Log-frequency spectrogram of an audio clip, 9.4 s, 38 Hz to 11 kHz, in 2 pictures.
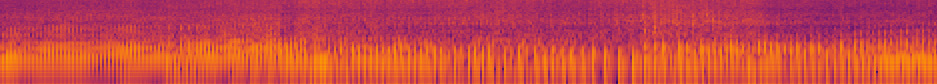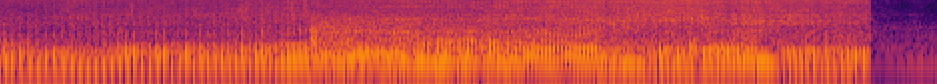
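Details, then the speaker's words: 2001 Yamaha WR250F single-cylinder after rebuild with freshly cut valves, bump-started and revving up and down with a crisp, slightly sharp bark; runs decently but owner suspects jetting slightly lean; later wouldn't restart. "right we were able to bump start it and it sounded pretty decent um I think the jetting might be a little bit off it almost sounds like it's a little bit lean to me"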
